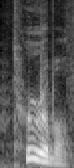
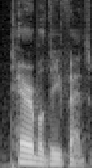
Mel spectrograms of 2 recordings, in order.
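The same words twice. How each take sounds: First: Chuck's turrible. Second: Said in the usual way. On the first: Retold or imitated. Host imitates Chuck's catchphrase, loud mock turrible. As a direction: belt out turrible like the TV analyst. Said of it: "as Chuck would say". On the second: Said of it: "Terrible, as Chuck would say".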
